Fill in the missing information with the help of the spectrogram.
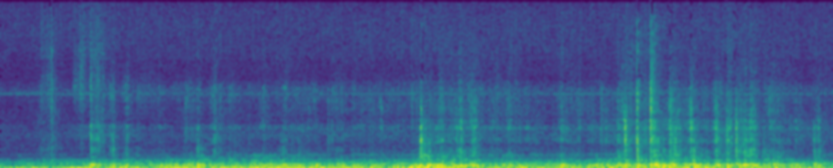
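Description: Milk being frothed in a cup with a handheld frother wand: a faint patter of bubbling foam with small crackling clicks, busiest about six to seven seconds in.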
